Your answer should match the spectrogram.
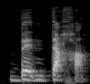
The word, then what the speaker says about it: ventaja: And the opposite, advantage, would be ventaja, with a V, even though I pronounce it like B, ¿vale?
